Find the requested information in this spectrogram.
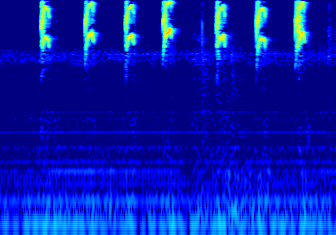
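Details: Domestic degu clamoring before feeding time: seven shrill, high squeaks spaced roughly half a second apart, each short and bright, over a quiet background hum.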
